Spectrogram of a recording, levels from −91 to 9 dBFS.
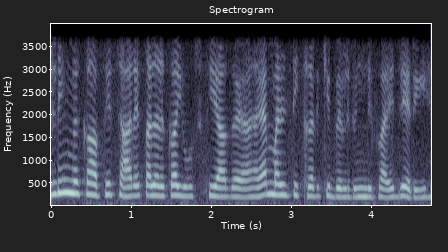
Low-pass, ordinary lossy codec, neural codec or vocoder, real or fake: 3.6 kHz; none; codec, 16 kHz in and 24 kHz out, 0.8 kbps, FocalCodec, streaming, 65536 codes; fake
